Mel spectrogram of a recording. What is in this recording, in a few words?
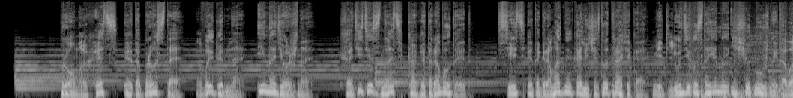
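Russian, male; lektoring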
